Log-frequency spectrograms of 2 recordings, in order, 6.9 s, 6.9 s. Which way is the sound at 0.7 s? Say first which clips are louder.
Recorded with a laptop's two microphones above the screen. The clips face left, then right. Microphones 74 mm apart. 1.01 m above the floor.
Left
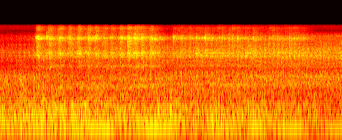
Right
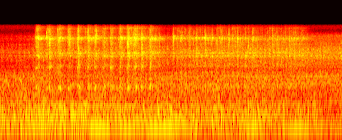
Right 3 dB; 75° right (ahead or behind).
